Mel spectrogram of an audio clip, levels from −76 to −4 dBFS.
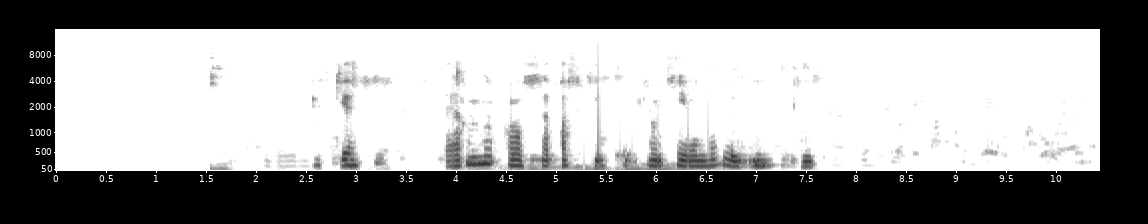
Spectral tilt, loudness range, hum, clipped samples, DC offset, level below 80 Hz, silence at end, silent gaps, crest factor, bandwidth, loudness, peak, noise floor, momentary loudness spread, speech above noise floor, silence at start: -7.5 dB/octave; 8 LU; none; under 0.1%; under 0.1%; -54 dBFS; 2.85 s; none; 22 dB; 8.6 kHz; -29 LUFS; -10 dBFS; -68 dBFS; 20 LU; 40 dB; 1.55 s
